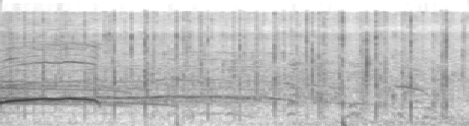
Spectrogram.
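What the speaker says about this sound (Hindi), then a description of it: "आप लोग ताली बजाइए तब हम आगे" Audience at a Hindi comic poetry gathering (kavi sammelan) in Shamshabad clapping; scattered, uneven claps follow a brief fading tone and continue throughout.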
